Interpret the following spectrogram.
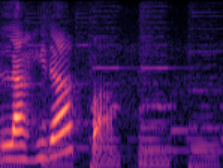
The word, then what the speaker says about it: jirafa: Okay, now we do the spots and let's talk about la jirafa. Like how you see is J is pronounced like H in English.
